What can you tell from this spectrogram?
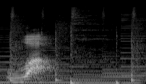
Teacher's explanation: ಈ ದಂತೋಷ್ಟ್ಯದಲ್ಲಿ ಅವರ್ಗೀಯ ವ್ಯಂಜನಗಳಲ್ಲಿ ಉಳಿದಿರ್ತಕ್ಕಂತಹ ಒಂದು ಅಕ್ಷರ ವ. ದಂತ ಮತ್ತು ತುಟಿ ಅಂದ್ರೆ ಹಲ್ಲು ಮತ್ತು ತುಟಿಯ ಸಹಾಯದಿಂದ ಇದು ಅಕ್ಷರ ಹುಟ್ಟುತ್ತೆ. ದಂತ ನೋಡಿ, ವ ನೋಡಿ, ದಂತ ಮತ್ತೆ ತುಟಿ ಎರಡೂ ಕೂಡ ಇಲ್ಲಿ ಸ್ಪರ್ಶ ಆಗ್ತಾ ಇದೆ, ವ.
